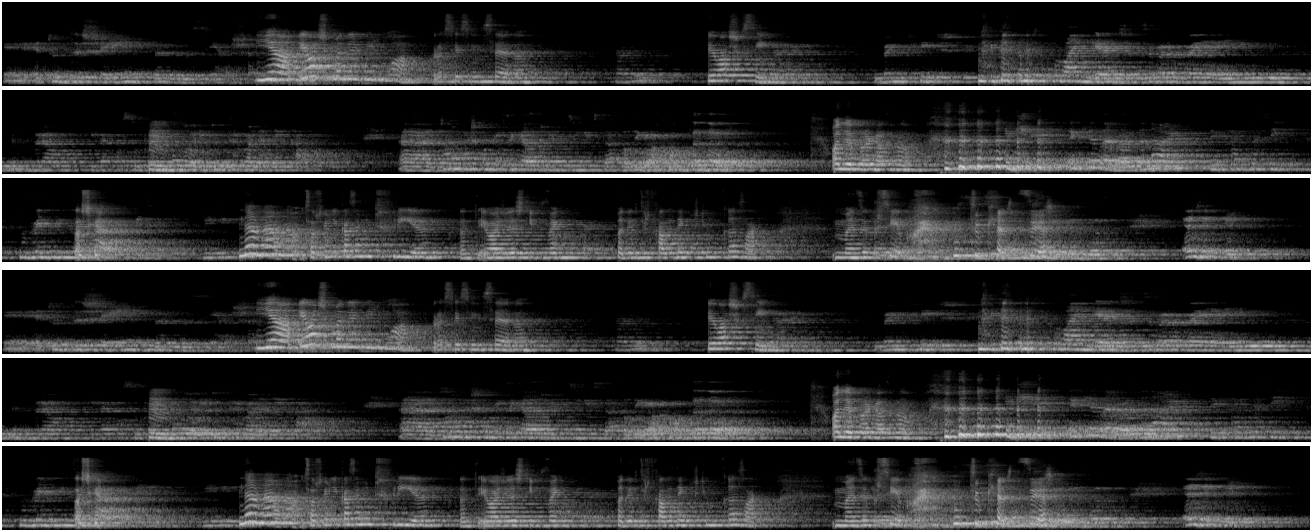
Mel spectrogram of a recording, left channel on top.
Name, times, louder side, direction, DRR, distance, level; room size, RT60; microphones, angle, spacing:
voice 1, 0.0-3.1 6.1-6.4 7.6-8.2 8.7-9.5 10.0-16.4 16.7-20.5 23.1-26.0 26.3-27.8 28.2-28.5 31.7-32.1 34.6-38.5, equal, 25° left, -5 dB, 1.0 m, -29 dB
voice 2, 2.5-5.3 7.1-7.8 9.8-10.1 14.6-14.8 21.2-23.1 26.9-27.1 28.5-31.9 32.3-36.7, right 1 dB, 10° right, 3 dB, 0.5 m, -24 dB
7.6 x 4.2 x 5.2 m, 2.4 s
head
